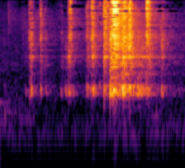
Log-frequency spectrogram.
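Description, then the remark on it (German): A tablespoon clinks and scrapes against dishes in a quick series of bright metallic taps, moderately loud, with no talking, as it is used to measure out ingredients for a sauce. “Dazu brauchen wir einen äh, ein Esslöffel, um das zu dosieren.”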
